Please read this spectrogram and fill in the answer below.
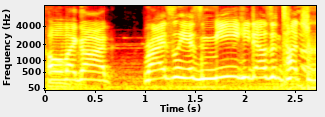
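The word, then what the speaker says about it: Wriothesley: does have a plan risely shut up that's how his name's pronounced that's the most shocking thing of today that's literally the most shocking thing of today it cannot be pronounced wisely huh you're telling me the name with a th is wisely where's the O the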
